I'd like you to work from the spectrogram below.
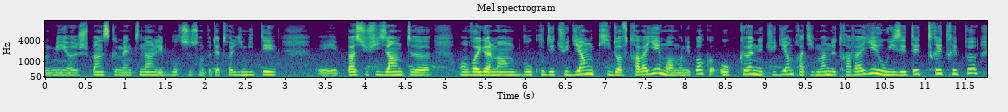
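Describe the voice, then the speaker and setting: At a moderate pace, a woman speaks at a medium pitch with ordinary pitch variation and big swings in loudness. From southwest France, Tarn-et-Garonne. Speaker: regional councillor and law lecturer. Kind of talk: interview. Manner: hesitant, many fillers.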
